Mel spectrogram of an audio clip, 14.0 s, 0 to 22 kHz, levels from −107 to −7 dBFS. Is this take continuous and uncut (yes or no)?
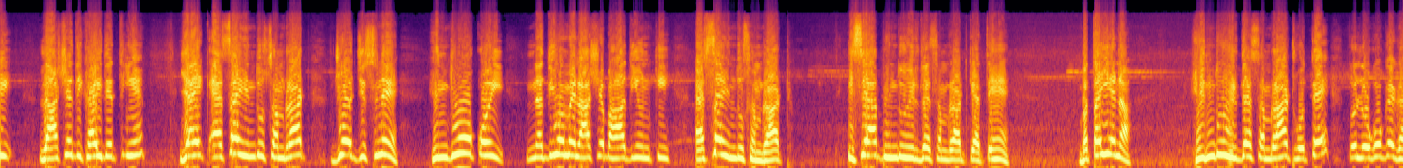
yes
